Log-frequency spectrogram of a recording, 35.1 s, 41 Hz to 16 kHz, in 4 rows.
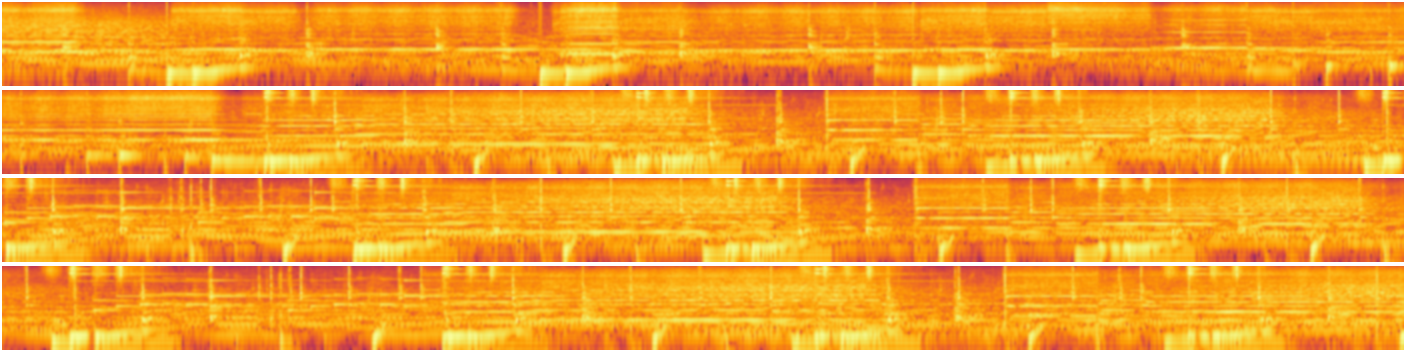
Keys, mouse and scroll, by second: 1.0 click, 1.5 g, 2.0 click, 2.4 g, 3.0 click, 3.4 g, 5.8 click, 7.1 g, 7.7 shift+click, 7.9 shift+click, 8.1 g, 9.1 Tab, 10.3 click, 10.9 x, 11.3 KP_7, 11.5 scroll down 2, 11.9 click, 13.9-14.3 scroll down 2, 14.3 g, 16.6 shift+d, 18.3 ctrl+z, 18.5 ctrl+z, 19.0 shift+g, 19.4 shift+d, 20.5 ctrl+z, 21.0 ctrl+shift+z, 21.4 shift+r, 21.7 ctrl+z, 21.9 ctrl+z, 22.1 click, 22.4 shift+d, 23.5-24.0 shift+r, 24.9 shift+r, 25.3-25.9 drag, 25.9 Tab, 26.0 a, 26.0 s, 27.7 Tab, 28.0 drag, 28.3 shift+click, 28.7 shift+drag, 29.3 shift+click, 29.8 shift+d, 33.4 g, 34.7 Tab, 34.9 Tab, 35.0 scroll down 1.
